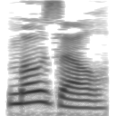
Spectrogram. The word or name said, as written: mozell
